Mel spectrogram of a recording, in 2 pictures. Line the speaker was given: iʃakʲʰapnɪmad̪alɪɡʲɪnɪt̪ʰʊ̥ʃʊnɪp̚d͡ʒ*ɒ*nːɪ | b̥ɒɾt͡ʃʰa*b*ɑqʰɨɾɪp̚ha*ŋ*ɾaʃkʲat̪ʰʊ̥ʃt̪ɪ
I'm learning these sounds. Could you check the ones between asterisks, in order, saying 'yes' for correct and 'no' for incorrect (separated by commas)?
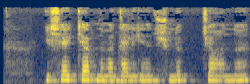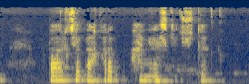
yes, yes, yes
